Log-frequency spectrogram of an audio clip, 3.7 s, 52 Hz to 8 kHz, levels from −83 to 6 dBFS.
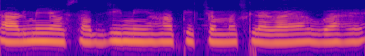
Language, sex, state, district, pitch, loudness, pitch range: Hindi, female, Bihar, Madhepura, 195 Hz, -30 LUFS, 190-200 Hz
